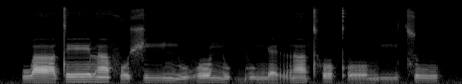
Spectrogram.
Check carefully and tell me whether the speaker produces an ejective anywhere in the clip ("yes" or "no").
yes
